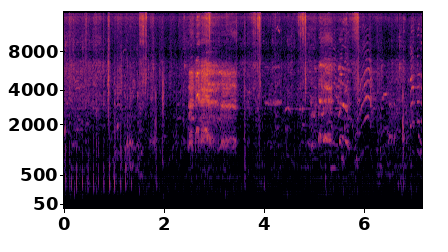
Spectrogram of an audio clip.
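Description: Faint bird calls in the background: a quick rattling run of pulses in the first second and a half, a louder short call about two and a half seconds in, then a few more short calls.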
